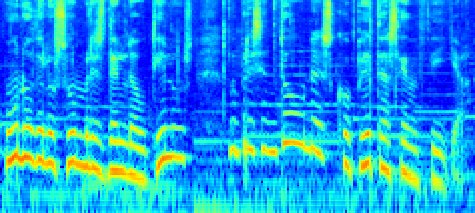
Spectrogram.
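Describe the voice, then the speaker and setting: A woman's voice: medium pitch, dark tone. A woman reading a scripted audiobook narration.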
